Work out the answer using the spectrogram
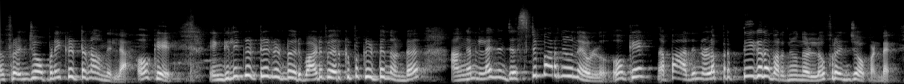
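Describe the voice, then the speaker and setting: A woman's voice: on the high side, lo-fi sound. A woman teaching an exam-prep lesson, asking questions and answering them herself while repeating key names. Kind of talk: casual explanatory lesson.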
